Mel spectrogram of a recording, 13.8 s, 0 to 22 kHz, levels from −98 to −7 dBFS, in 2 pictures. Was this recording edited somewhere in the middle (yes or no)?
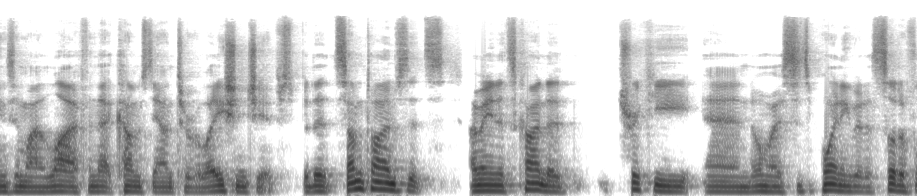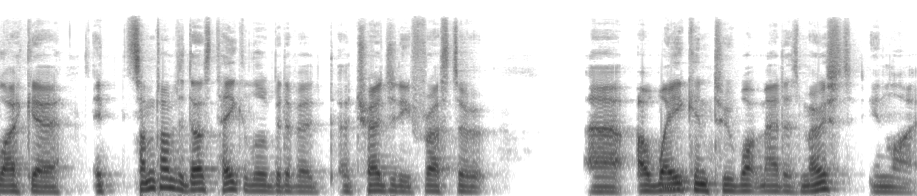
yes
